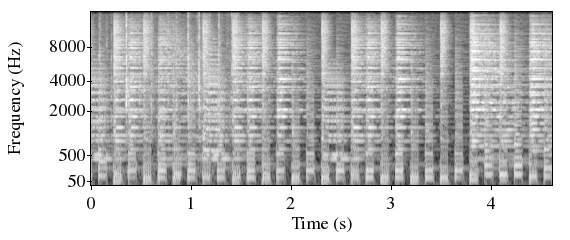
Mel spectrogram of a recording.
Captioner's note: keyboard clacking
